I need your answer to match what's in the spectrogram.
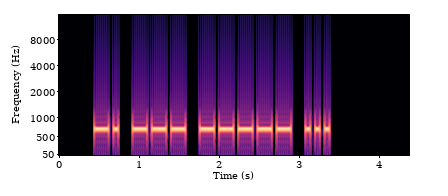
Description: Morse code, heard as a keyed tone, about 21 wpm, 700 Hz. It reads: NO0S
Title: USA Call Signs - 4 Characters - Repeated 3x - 20wpm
